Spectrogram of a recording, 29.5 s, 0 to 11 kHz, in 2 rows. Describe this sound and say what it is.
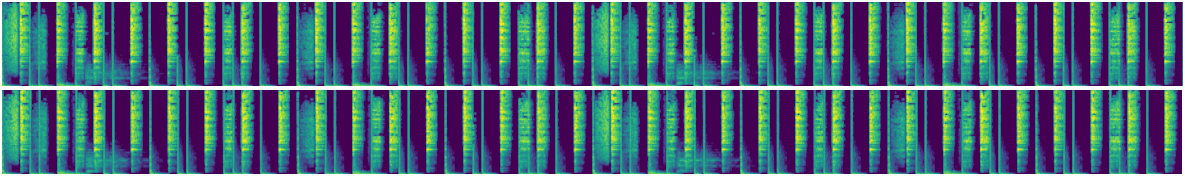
03 drumloop techno
Techno loop extracted from an Ableton project that I chose to discontinue. No fancy effects, just a simple drum pattern with some elements.
electronic, beat, drum, drum-loop, drums, percs, techno, loop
